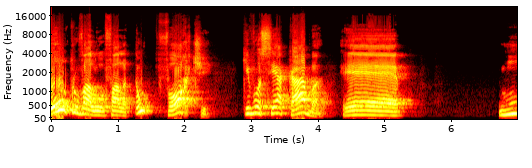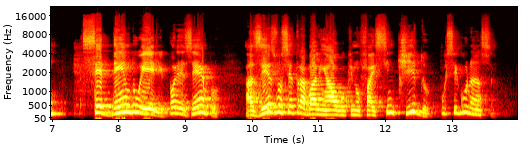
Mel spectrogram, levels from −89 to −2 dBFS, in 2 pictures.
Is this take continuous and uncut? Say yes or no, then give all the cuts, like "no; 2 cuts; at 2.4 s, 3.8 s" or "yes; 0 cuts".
yes; 0 cuts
